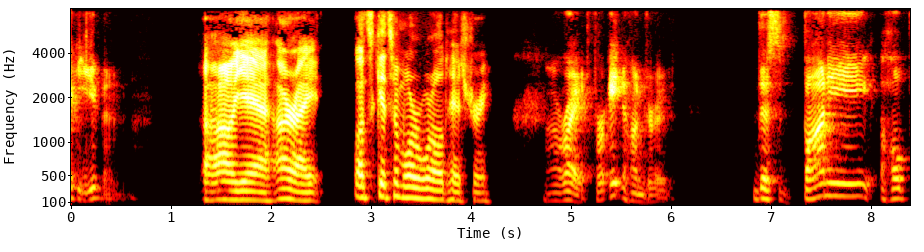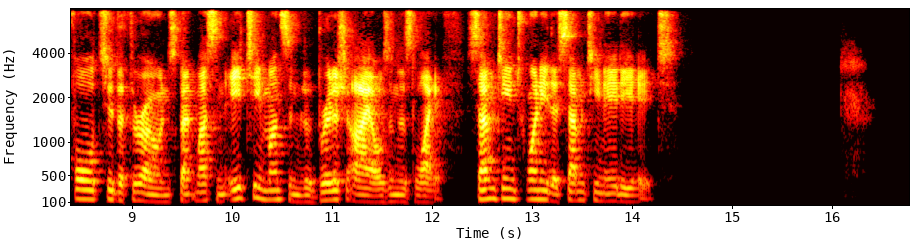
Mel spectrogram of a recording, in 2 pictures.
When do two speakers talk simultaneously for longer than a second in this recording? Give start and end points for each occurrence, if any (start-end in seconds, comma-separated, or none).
none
